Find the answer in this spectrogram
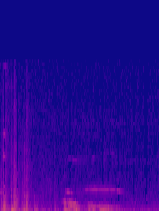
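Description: A cat meowing once, about a second in, a short call that bends in pitch, after a brief burst of laughter.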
